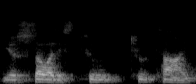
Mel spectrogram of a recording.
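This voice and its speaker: A man's voice: lowish voice, steady tone, a little slow, a little mellow, a little hiss or hum. A man instructing a yoga class in a conversational way, correcting himself as he demonstrates the moves. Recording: echoey room, dull muffled sound.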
